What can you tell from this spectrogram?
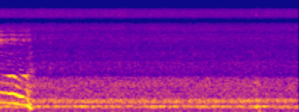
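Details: Japanese honey bees nesting in someone's storehouse, heard while the colony is taken out. A brief falling squeal opens, then a level, low buzzing drone carries on to the end.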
